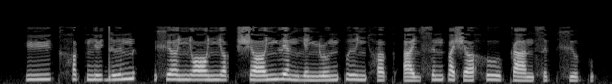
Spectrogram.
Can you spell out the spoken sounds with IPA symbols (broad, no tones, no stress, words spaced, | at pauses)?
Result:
yːk hʌknydɨn | xʲʌːɲɔːɲʌːkʃʌːɲ lʲanʎaɲɭun pɨːɲhʌːkʔaʎ sɨnpaʃʌ huːkan sɨkxʲuk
